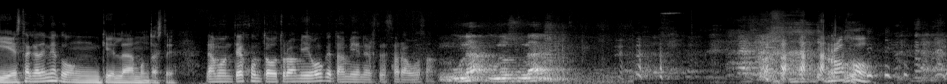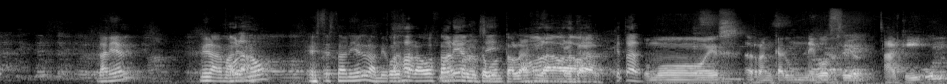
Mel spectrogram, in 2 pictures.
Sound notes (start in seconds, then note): 9.3 laughter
